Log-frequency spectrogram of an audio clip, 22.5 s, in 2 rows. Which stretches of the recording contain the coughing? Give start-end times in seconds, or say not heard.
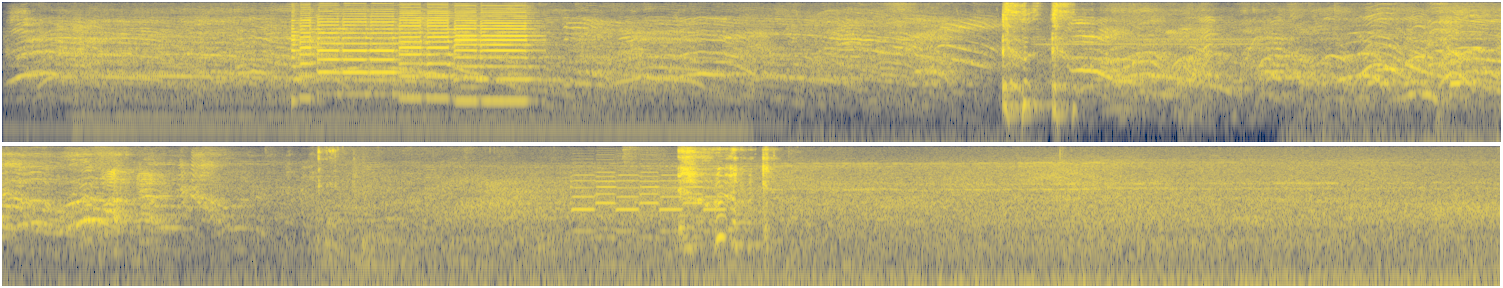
7.5-8.1, 16.3-17.1.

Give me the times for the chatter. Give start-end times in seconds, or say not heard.
0.0-17.6.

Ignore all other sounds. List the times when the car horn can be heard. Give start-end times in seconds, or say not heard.
2.1-4.1, 15.5-16.7.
